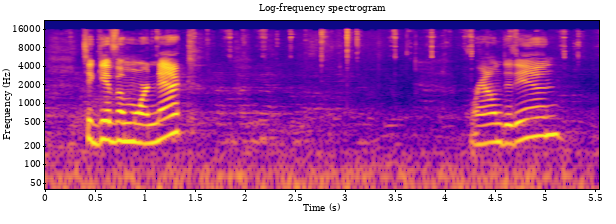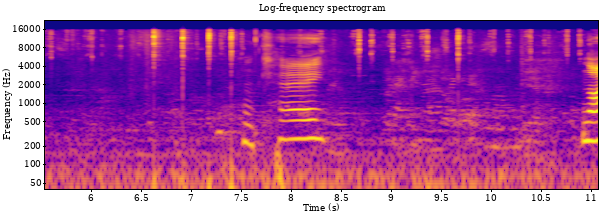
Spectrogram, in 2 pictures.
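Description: Scissors snip rapidly through dog fur close by.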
